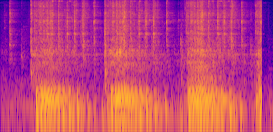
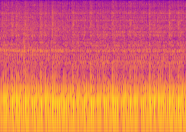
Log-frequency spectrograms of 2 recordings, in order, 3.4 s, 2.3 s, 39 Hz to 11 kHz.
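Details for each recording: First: 2002 Suzuki LT-A50 50cc quad after a top-end rebuild with a Wiseco piston: repeated one-second pull-start bursts with hollow whooshing cranking and no firing. Air felt escaping from a port, pointing to a crankcase seal leak causing the no-start. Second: Freshly top-end rebuilt 2002 Suzuki LT-A50 50cc two-stroke quad with new Wiseco piston and adjusted carburetor, first start on first pull: steady, even, rapid two-stroke burble at idle, no knocks, misses or rattles; normal healthy idle.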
